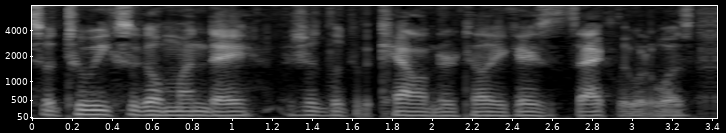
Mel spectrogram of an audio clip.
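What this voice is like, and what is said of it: Nasal, congested voice. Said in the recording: “If I sound nasally, I apologize for that too. Might get some nose blows here.”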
